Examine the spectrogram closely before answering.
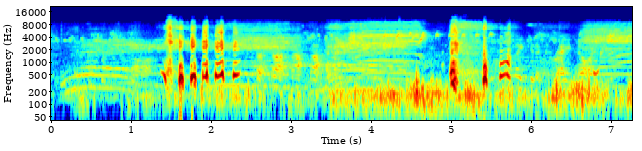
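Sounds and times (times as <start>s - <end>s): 
sheep bleating: 0.4s - 4.7s, 6.6s - 7.2s
laughter: 1.4s - 3.7s, 5.0s - 6.6s.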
